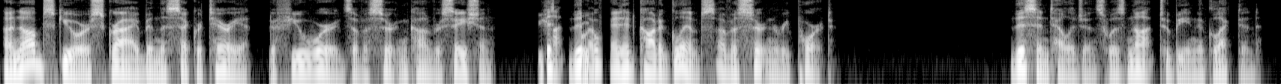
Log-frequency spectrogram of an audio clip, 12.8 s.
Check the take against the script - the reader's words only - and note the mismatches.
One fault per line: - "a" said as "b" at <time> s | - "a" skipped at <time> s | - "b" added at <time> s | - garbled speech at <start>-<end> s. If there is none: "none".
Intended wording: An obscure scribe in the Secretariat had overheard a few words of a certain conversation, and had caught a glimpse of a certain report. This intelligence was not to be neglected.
- "had overheard" skipped at 2.5 s
- garbled speech at 5.4-6.0 s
